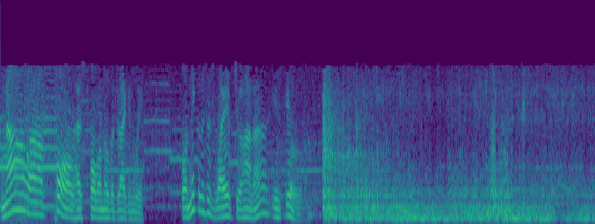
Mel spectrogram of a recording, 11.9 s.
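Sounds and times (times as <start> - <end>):
speech: 0.0 - 3.0, 3.6 - 6.6
thunder of the Catskills: 6.4 - 11.8.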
